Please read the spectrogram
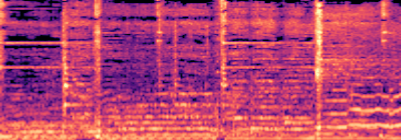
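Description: Hindu devotional music: a held, chanted melody over a steady low drone, with sharp percussive strikes roughly once a second.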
